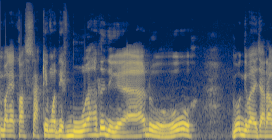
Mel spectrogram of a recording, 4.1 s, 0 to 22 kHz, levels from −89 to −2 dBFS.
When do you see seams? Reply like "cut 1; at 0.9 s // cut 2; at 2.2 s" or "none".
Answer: none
